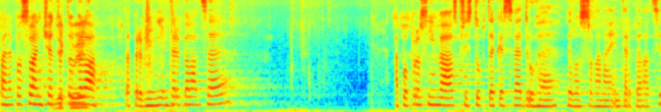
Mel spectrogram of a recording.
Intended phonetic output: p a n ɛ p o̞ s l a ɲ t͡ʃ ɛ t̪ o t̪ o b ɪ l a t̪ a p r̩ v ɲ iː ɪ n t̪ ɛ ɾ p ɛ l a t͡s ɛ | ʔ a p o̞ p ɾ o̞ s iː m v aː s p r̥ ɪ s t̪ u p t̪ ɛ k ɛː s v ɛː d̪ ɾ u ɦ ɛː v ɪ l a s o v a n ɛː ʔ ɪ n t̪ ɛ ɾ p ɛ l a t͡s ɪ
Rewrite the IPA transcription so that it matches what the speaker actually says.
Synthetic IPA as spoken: p a n ɛ p o̞ s l a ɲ t͡ʃ ɛ t̪ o t̪ o b ɪ l a t̪ a p r̩ v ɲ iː ɪ n t̪ ɛ ɾ p ɛ l a t͡s ɛ | ʔ a p o̞ p ɾ o̞ s iː m v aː s p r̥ ɪ s t̪ u p t̪ ɛ k ɛ s v ɛː d̪ ɾ u ɦ ɛː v ɪ l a s o v a n ɛː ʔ ɪ n t̪ ɛ ɾ p ɛ l a t͡s ɪ

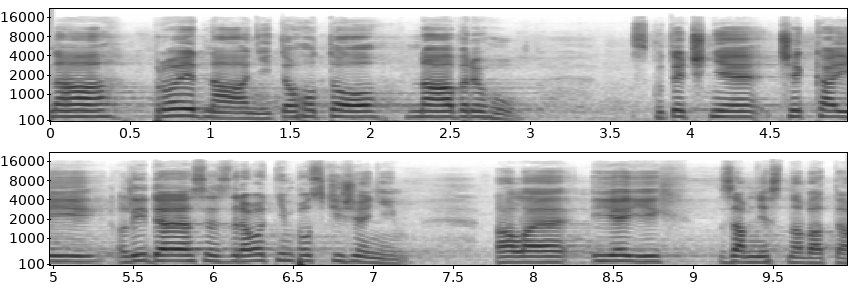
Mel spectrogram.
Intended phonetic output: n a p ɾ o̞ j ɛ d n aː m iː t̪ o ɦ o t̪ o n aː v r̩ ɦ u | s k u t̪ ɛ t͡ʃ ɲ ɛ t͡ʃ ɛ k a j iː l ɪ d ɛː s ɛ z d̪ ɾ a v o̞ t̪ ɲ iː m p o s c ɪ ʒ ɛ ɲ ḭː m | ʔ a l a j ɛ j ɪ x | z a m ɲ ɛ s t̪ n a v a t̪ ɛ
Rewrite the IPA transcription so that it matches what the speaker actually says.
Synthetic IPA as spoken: n a p ɾ o̞ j ɛ d n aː ɲ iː t̪ o ɦ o t̪ o n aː v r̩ ɦ u | s k u t̪ ɛ t͡ʃ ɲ ɛ t͡ʃ ɛ k a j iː l ɪ d ɛː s ɛ z d̪ ɾ a v o̞ t̪ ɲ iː m p o s c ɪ ʒ ɛ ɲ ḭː m | ʔ a l ɛ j ɛ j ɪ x | z a m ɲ ɛ s t̪ n a v a t̪ ɛ

